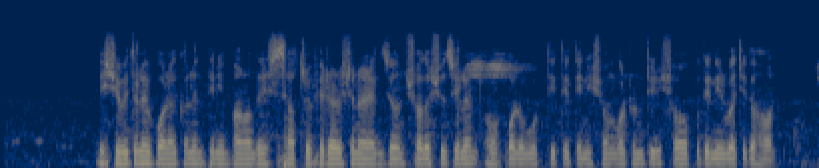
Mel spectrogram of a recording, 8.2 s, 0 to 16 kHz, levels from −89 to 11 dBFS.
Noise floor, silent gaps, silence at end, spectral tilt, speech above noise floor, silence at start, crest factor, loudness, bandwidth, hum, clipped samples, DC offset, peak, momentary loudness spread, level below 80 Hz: -75 dBFS; none; 0.45 s; -6 dB/octave; 40 dB; 0.95 s; 16 dB; -36 LUFS; 7.4 kHz; none; under 0.1%; under 0.1%; -20 dBFS; 7 LU; -62 dBFS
